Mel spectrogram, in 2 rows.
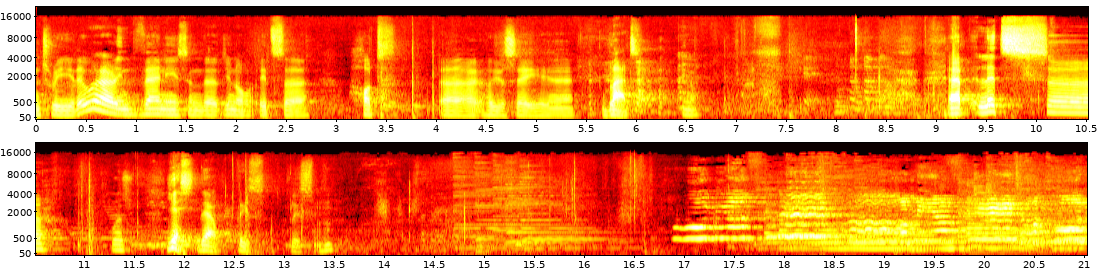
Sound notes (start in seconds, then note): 7.9 laughs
